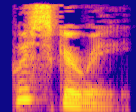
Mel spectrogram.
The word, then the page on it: whiskery: British English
